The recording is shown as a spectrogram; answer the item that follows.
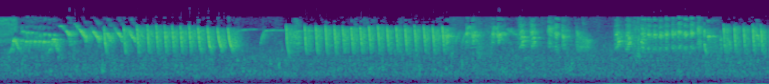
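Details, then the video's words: Lure recording of bar-winged prinia for attracting birds: rapid, high, metallic note series in long trills, broken by brief pauses and a thin sustained whistle, then more fast repeated notes. "burung ciblek pancingan"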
